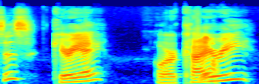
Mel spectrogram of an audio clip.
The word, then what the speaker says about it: Kyrie: But um, it's Kyrie. It's based on Kyrie Eleison, as you would expect.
